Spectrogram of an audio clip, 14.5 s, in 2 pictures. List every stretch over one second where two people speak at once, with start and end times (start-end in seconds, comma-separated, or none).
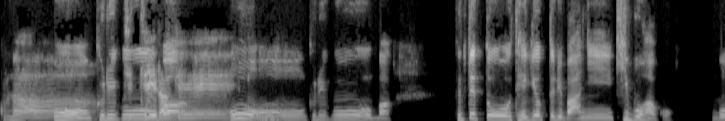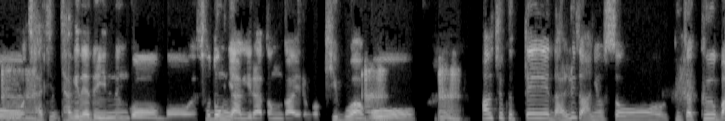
0.5-2.8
